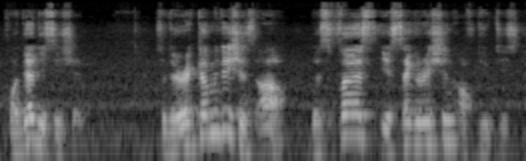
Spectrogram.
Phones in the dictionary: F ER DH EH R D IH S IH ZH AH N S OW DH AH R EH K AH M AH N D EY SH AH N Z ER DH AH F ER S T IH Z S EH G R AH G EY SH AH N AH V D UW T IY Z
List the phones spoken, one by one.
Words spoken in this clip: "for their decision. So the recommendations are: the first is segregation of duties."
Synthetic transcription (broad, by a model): F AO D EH D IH S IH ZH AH N S OW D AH R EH K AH M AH N D EY SH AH N S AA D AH F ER S T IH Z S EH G AH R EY SH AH N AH F D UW T IY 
